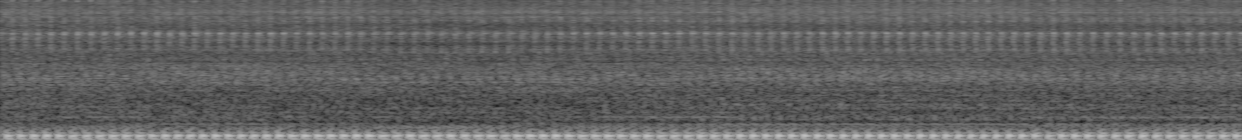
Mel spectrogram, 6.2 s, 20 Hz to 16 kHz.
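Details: New engine at 200 km, valves adjusted to 0.05–0.07: steady idle with a sharp, even knock about four times a second over the low thump; clear mechanical knock, source unknown.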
